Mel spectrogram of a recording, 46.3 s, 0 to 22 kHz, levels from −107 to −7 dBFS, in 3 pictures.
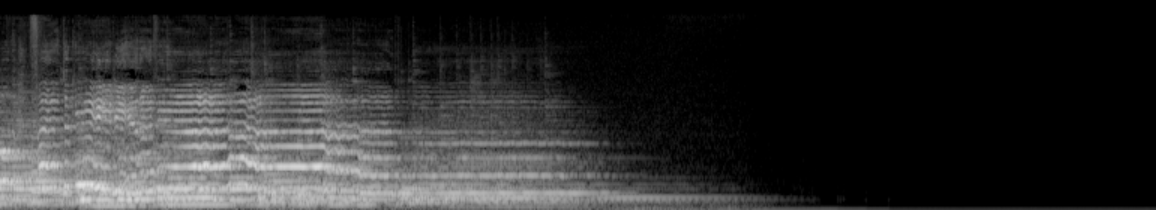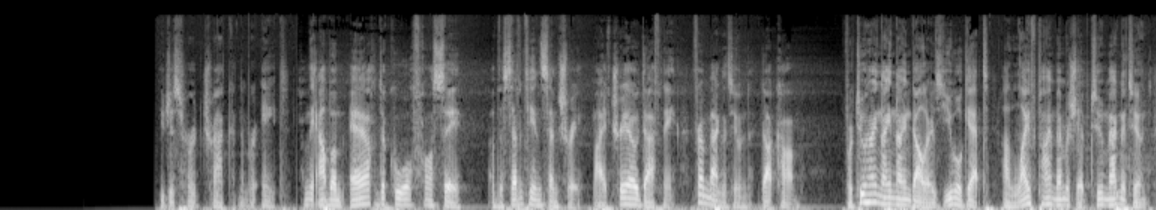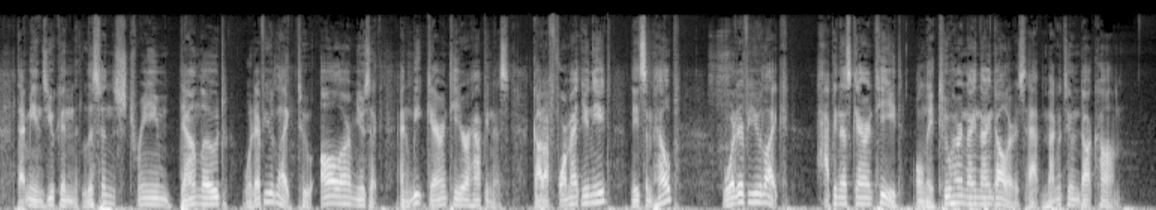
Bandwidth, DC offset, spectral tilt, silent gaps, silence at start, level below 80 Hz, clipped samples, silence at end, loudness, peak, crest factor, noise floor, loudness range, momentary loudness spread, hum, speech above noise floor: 16 kHz; under 0.1%; -5.5 dB/octave; none; 0 s; -32 dBFS; under 0.1%; 0.05 s; -21 LUFS; -6 dBFS; 16 dB; under -90 dBFS; 13 LU; 16 LU; none; over 71 dB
